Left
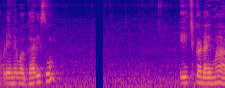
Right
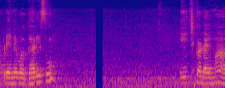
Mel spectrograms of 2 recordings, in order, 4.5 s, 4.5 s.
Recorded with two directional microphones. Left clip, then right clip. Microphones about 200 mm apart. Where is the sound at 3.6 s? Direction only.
50° left (ahead or behind).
